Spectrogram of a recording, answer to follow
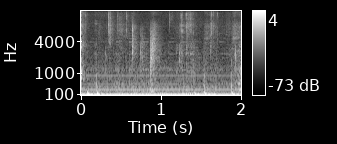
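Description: Hands handling a tape-wrapped cardboard parcel, making light scattered rustles and crinkles of the plastic tape, over a steady low electrical hum in the recording.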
